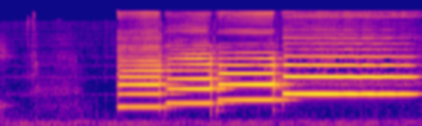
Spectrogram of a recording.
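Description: Oboe playing an ascending B major arpeggio, B, D-sharp, F-sharp, B, starting about a second in, with the top B held longest. It is played with resonance, for a warm, ringing high register.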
